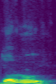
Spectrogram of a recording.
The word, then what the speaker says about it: गरुड़: bird को कहते हैं अंग्रेजी में लिखते हैं गरदा आपने सुना हो किसी एयरलाइन का भी ये नाम है गरदा लद हमारे जो इंडियन दोस्त है वो इसको प्रोनाउंस करते हैं गरुड़ अंग्रेजी में ड़ है ही नहीं तो गरुड़ इस तरह कुछ कहता है मेरा दोस्त द सी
